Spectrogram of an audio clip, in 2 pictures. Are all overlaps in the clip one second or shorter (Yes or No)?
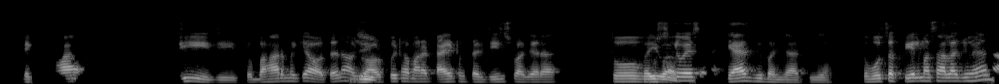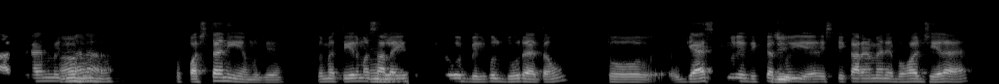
Yes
